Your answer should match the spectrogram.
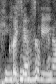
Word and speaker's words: Krasinski: Krasinski.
